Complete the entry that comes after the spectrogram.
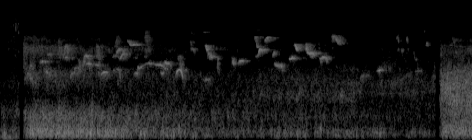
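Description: Songbirds singing in many quick, short chirps over a faint steady background noise.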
